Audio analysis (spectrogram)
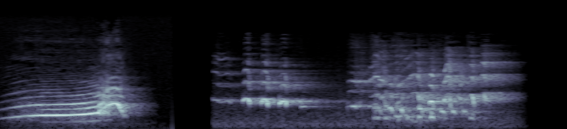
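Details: Hyena: one loud whoop sweeping upward and ending in a sharp squeal, followed by a flatter moaning call and a rough, wavering groan.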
